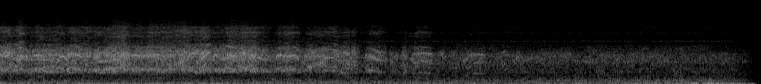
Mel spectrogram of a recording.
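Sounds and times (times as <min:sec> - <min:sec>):
flock of birds calling: 0:00.0 - 0:04.9
flock of birds flying overhead: 0:00.0 - 0:07.4.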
